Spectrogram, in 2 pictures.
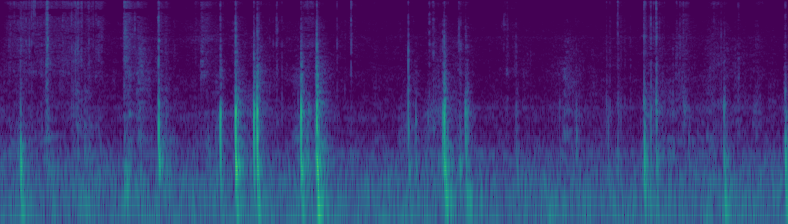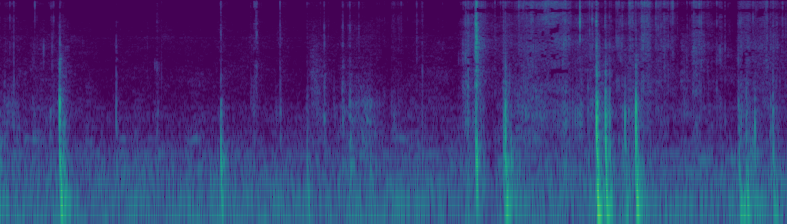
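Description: Small shrink-wrapped cardboard boxes of die-cast model cars being handled and pulled from a shipping carton: irregular taps, knocks and scrapes of cardboard. A busier burst of plastic wrap crinkling and tearing comes near the end.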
